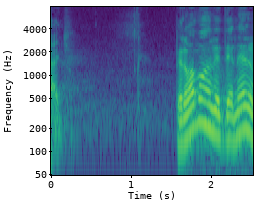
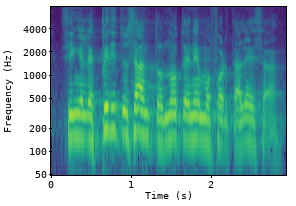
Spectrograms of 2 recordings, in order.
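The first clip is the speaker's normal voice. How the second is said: ordinary talk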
